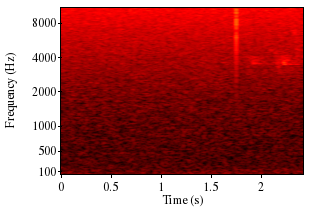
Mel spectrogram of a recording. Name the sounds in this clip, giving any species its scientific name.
Seiurus aurocapilla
